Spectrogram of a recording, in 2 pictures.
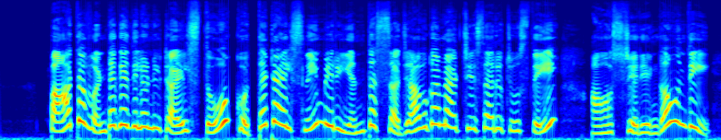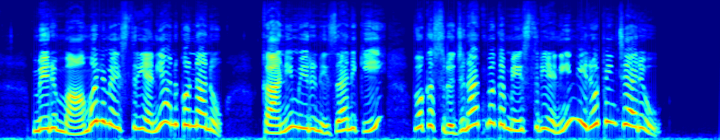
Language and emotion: Telugu, surprised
